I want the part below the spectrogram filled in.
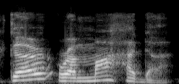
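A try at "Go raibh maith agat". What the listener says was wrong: last one is AGAT. Yeah, you're close.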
